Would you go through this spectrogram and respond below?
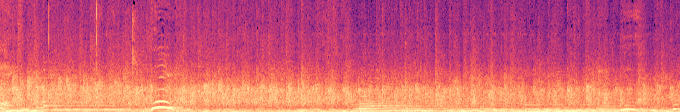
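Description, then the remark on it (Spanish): A church audience applauds Christ in a steady, dense patter of many hands that carries on for over thirteen seconds, with sustained keyboard chords and low bass notes playing underneath. “Dale bien fuerte ese aplauso a Cristo.”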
